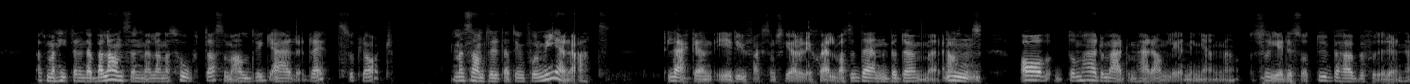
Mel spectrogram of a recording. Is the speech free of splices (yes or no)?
yes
